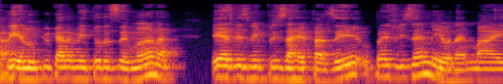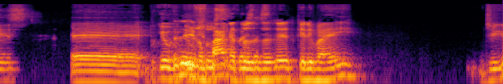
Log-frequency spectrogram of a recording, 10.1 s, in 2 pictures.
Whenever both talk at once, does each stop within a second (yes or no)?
yes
